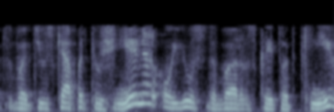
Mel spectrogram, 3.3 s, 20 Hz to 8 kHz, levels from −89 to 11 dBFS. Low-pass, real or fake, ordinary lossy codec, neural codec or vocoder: 7.2 kHz; fake; AAC, 16 kbps; codec, 16 kHz, 4 kbps, FunCodec, trained on LibriTTS, 50 frames a second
